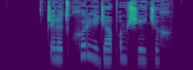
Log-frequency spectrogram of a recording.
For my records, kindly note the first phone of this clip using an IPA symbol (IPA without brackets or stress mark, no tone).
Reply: t͡ʃʼ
